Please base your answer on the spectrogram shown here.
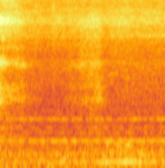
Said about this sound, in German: So, jetzt kann es natürlich sein, dass ihr hier so ein Rauschen im Hintergrund hört. Das ist die Klimaanlage.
